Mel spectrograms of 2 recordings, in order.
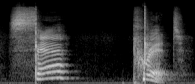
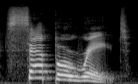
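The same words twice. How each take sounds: First: It has two syllables with a reduced ending. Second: It has three syllables, ending in a full A. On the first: Things are not together. "It's now two syllables" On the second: To pull things apart. "it's the A sound"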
